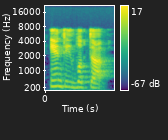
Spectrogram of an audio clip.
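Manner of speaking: usual speaking voice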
